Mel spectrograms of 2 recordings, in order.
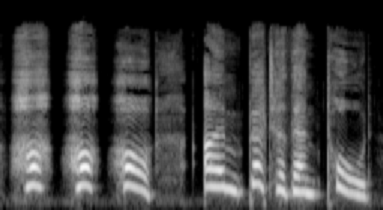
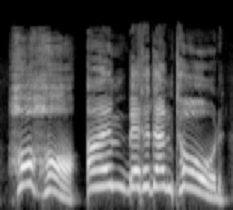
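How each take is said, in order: First: Barely enough wind, push it out; worn-out donkey still bragging; breathless bawl. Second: Loud high braying boast; donkey bawling his win; bawled boast. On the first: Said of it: "very tired and out of breath". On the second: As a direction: bray it out like a donkey crowing. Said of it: "he bawled out". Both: A narrator's reading.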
